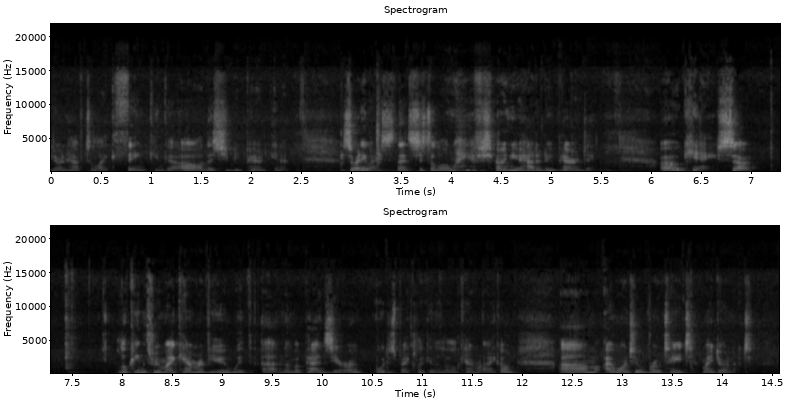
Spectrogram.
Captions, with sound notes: And you don't have to think and go, oh, this should be parent-- so anyways, that's just a long way of showing you how to do parenting. [LAUGHS] So looking through my camera view with number pad zero, or just by clicking the little camera icon, I want to rotate my doughnut.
